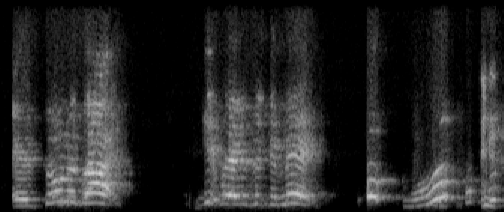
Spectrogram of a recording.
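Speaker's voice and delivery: siren imitation. Imitating siren mid-story.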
